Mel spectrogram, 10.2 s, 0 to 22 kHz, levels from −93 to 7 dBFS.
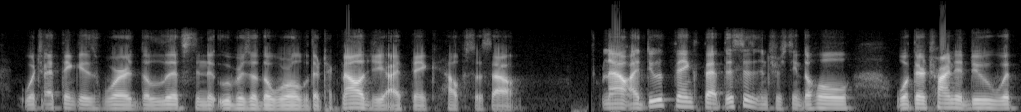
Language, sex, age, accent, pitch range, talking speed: English, male, 20-39, American, 95-110 Hz, 215 wpm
